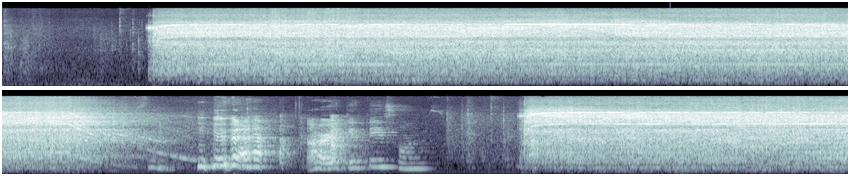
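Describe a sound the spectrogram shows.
A cordless vacuum cleaner whirs loudly at a high pitch.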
